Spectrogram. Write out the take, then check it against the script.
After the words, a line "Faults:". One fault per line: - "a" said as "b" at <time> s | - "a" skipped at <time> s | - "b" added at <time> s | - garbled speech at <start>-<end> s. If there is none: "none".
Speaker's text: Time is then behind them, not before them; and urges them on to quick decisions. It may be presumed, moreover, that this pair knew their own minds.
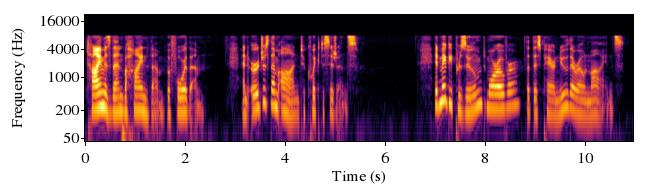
Time is then behind them, before them; and urges them on to quick decisions. It may be presumed, moreover, that this pair knew their own minds.
Faults:
- "not" skipped at 1.6 s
